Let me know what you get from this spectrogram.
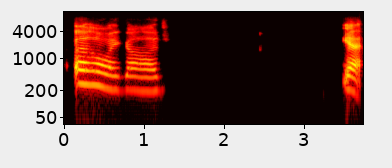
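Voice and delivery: normal talking voice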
